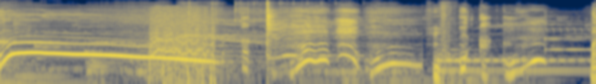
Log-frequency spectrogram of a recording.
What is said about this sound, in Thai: หมาวัดเรามักจะหอนเมื่อได้ยินเสียงระฆัง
